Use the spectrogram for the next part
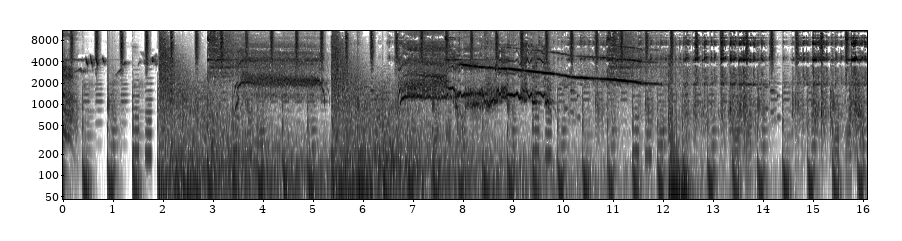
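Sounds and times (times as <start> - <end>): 
chirping and whistling tones: 0.1 - 1.9, 7.9 - 12.2
thrown grenade explosions: 1.9 - 4.5, 5.2 - 7.5
scattered clinks: 12.3 - 16.0.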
